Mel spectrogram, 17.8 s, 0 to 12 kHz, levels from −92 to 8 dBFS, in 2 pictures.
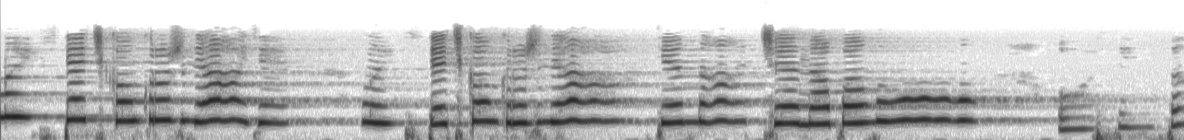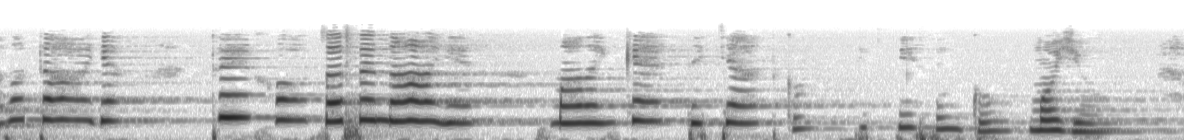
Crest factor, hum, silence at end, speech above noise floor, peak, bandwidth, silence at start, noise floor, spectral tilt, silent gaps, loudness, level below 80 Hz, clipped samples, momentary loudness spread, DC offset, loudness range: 14 dB; none; 0.55 s; 31 dB; -2 dBFS; 6.2 kHz; 0 s; -46 dBFS; -6 dB/octave; none; -16 LUFS; -42 dBFS; under 0.1%; 16 LU; under 0.1%; 9 LU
